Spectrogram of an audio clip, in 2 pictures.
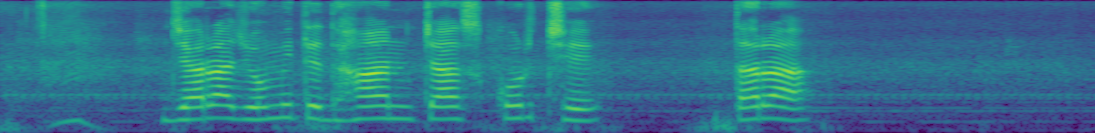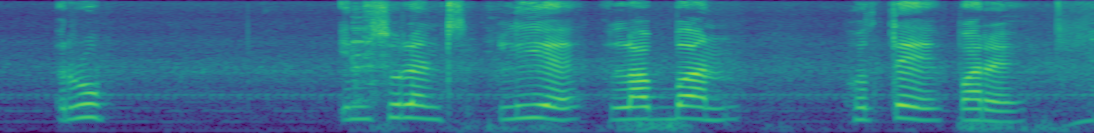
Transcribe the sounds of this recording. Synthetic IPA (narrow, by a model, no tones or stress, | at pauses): d͡ʒəɾad͡ʒomit̪ed̪ʱant͡ʃaskɔɾt͡ʃʰe | t̪əɾa | ɾup̚ | insuɾenʈslijeləbən | hot̪epəɾe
